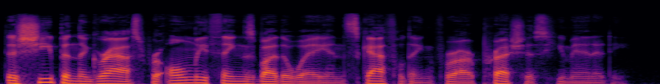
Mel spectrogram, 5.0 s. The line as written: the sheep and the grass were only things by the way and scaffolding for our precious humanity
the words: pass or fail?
pass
